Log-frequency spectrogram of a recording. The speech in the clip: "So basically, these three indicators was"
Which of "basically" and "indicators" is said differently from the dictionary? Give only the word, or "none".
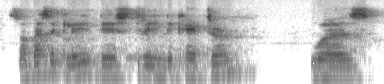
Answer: indicators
